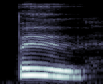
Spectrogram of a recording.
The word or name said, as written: boo!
